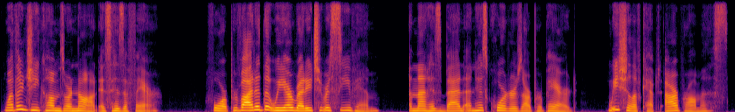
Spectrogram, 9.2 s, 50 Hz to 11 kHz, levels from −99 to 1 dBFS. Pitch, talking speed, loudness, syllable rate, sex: 225 Hz, 210 wpm, -21 LUFS, 6.1 syllables/s, female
